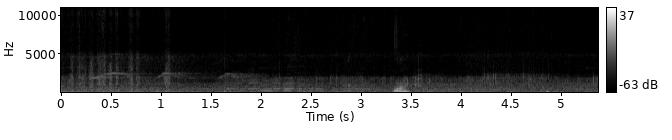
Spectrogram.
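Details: Honey bee colony being split after the queen is found; a dense, low droning buzz throughout, with a brief sharp sweeping knock near the middle and occasional handling noises.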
